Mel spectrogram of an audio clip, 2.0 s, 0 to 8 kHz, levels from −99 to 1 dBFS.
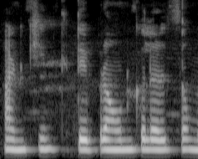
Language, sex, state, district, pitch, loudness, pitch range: Marathi, female, Maharashtra, Pune, 185 Hz, -28 LUFS, 185-195 Hz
